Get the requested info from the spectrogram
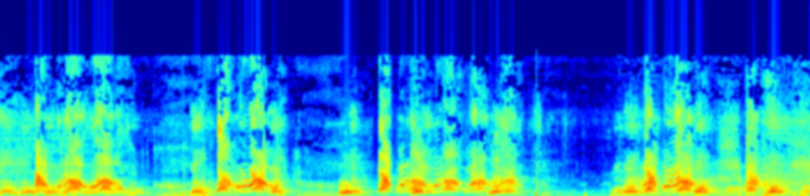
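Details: Dog barking in quick clusters of high, yipping barks, interrupted by a short whining slide before the rapid barking resumes.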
